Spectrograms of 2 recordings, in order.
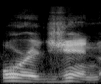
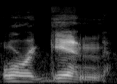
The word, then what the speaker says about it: Oregon: So it'd be like ORR dash then then gin. I don't know how you'd spell that, because if you spell it GIN, people would say gin, like you're drinking gin. It's not origin, Oregon.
